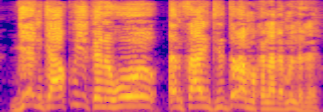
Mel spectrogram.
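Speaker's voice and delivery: high, loud call to the crowd; shouting. Real, not acted. Preacher shouting the point out to the listeners. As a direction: belt it out over the room.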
